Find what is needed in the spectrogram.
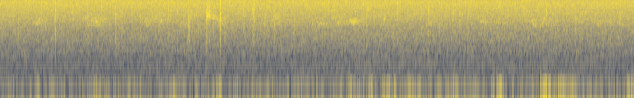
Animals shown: forest ambience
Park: Marsh-Billings-Rockefeller National Historical Park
